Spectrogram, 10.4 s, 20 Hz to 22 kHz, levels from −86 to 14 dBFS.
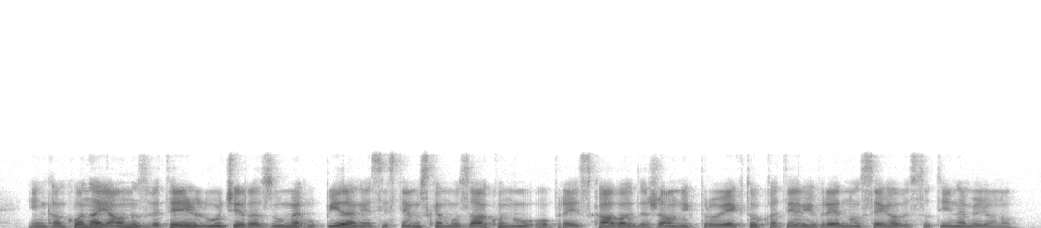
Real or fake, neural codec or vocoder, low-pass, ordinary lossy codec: real; none; 7.2 kHz; Opus, 64 kbps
